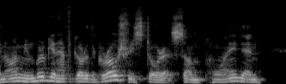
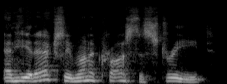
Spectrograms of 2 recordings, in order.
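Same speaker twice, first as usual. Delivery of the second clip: ordinary talk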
